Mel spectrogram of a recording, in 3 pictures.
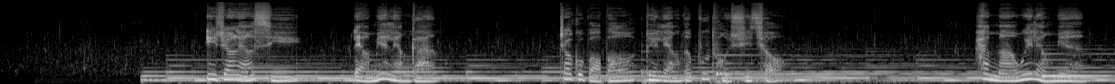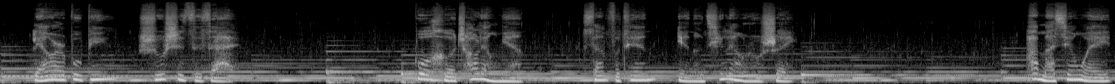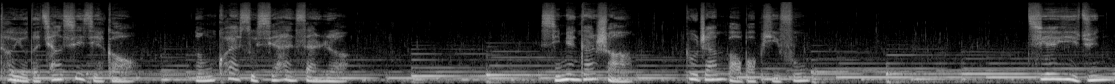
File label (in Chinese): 女 品牌广告 中性 凉席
